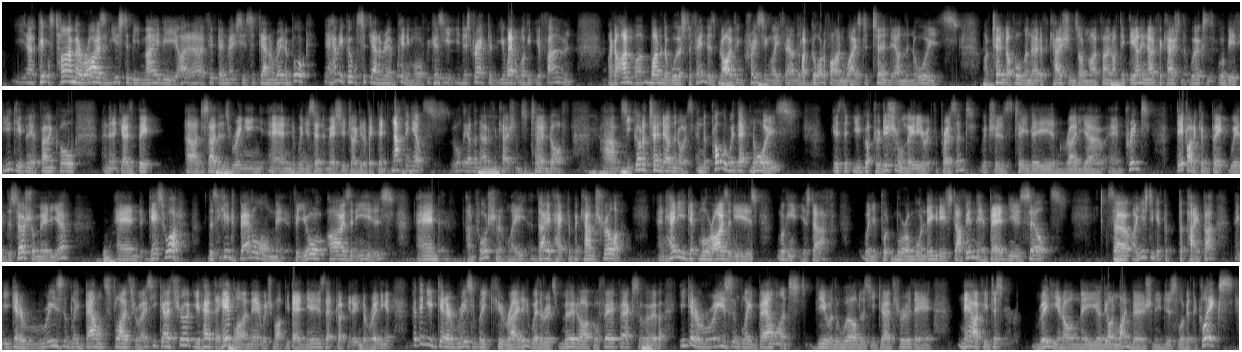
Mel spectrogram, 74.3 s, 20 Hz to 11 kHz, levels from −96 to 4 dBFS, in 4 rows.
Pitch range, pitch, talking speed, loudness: 125-160 Hz, 140 Hz, 235 wpm, -26 LUFS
